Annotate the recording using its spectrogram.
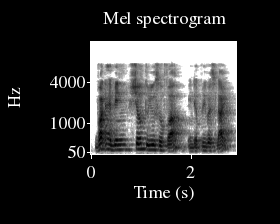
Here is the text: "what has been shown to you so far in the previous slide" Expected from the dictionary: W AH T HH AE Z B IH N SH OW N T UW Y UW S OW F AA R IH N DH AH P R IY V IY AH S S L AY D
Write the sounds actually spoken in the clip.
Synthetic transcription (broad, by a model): W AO T HH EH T B IH N SH OW N T UW Y UW S OW F AA IH N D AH P R IY V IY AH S S L AY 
